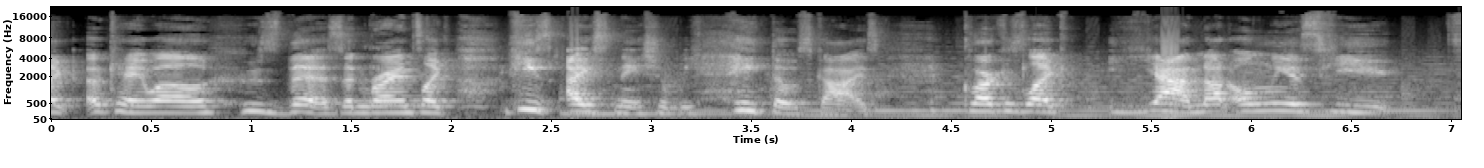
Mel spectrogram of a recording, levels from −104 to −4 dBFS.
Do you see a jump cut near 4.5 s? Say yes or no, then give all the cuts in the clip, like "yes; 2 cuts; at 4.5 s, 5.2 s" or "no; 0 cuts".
yes; 1 cut; at 4.5 s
